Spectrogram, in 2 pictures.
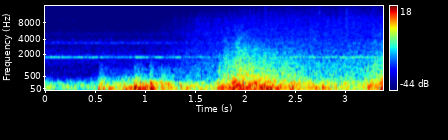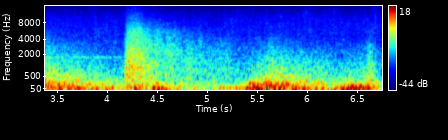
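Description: Thunderstorm sound effect: thunder rumbling in several rolling swells over steady rain, with a sharp thunderclap about four seconds in.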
